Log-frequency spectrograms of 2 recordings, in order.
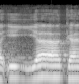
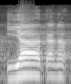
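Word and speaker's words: إِيَّاكَ: Iyyaka na'budu wa iyyaka nasta'in. Ada tashdid pada Iyyaka. Iyyaka. Terkadang orang membacanya "Iyaka".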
